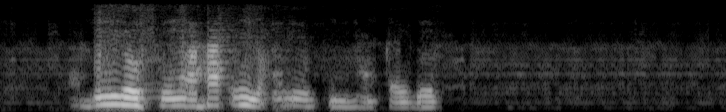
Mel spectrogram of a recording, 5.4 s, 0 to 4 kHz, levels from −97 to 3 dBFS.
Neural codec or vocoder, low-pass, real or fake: codec, 16 kHz in and 24 kHz out, 0.6 kbps, FireRedTTS-2 codec; 3.6 kHz; fake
